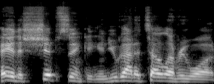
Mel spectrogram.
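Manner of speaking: ordinary delivery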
